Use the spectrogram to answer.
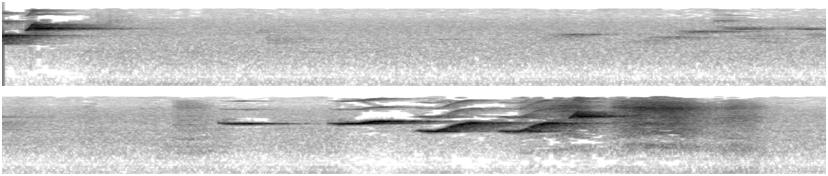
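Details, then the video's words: Moulting captive male yellow-bellied seedeater delivering paterno-style song; a sharp opening chirp and soft scattered notes, then a quick burst of high whistled and sweeping notes ending in a rough, noisy flourish. "Coleiro Baiano Paterno; mesmo mudando ainda mostra sua velocidade"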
